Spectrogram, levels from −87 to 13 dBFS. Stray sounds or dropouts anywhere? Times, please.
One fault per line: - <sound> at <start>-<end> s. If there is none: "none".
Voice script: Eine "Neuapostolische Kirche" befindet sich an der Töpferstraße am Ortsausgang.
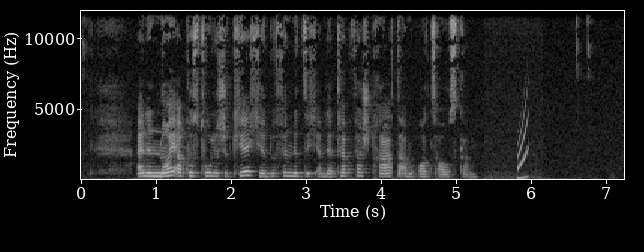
- dropout at 4.1-4.2 s
- chirp at 5.8-6.0 s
